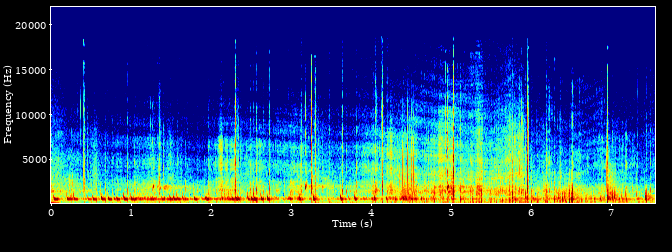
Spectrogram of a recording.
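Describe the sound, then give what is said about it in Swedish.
An ice skater glides over lake ice: a steady, unwavering hum runs throughout, its constant pitch showing the ice thickness stays the same, broken by a quick series of crisp scraping clicks from the blades. No one speaks. “Nu kommer den skridskoåkaren.”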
